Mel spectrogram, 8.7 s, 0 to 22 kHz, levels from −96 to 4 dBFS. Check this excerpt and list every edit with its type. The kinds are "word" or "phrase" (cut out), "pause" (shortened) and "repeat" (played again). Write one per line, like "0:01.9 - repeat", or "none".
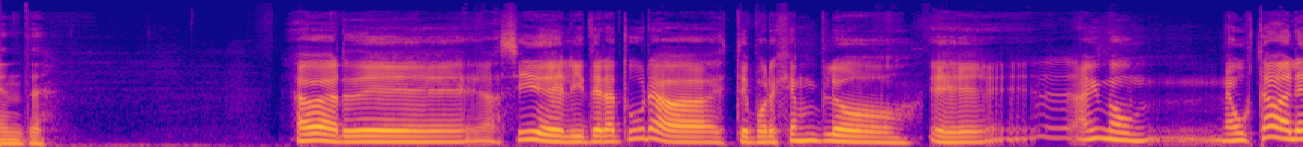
0:06.1 - pause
